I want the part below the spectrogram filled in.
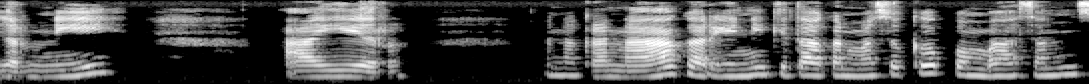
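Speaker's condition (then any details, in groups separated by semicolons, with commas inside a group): No condition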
